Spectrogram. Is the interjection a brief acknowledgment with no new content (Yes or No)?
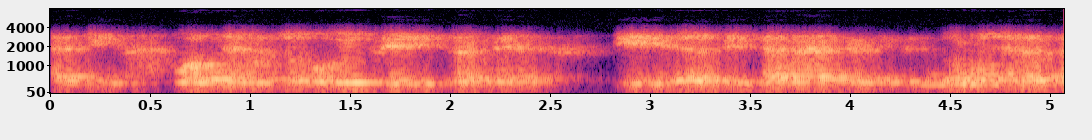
Yes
